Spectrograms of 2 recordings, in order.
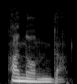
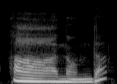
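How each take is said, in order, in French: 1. La première voyelle se garde brève. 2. La première voyelle se prononce longue. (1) "et A court dans l'autre" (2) "A long dans un cas"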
